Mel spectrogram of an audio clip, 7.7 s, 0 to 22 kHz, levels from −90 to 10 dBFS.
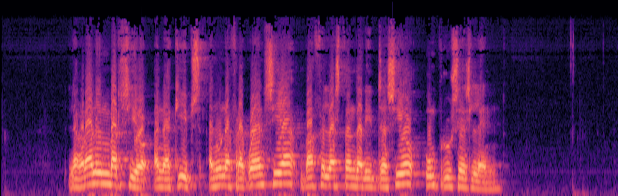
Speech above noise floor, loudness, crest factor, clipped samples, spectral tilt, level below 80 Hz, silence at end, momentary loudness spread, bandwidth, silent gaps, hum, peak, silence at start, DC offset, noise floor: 46 dB; -9 LUFS; 10 dB; under 0.1%; -4.5 dB/octave; -44 dBFS; 1.45 s; 6 LU; 15.5 kHz; none; none; 0 dBFS; 0.85 s; under 0.1%; -54 dBFS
